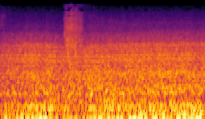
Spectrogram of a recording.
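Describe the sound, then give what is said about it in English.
A steady, loud engine roar from a vehicle driving backwards in a video game, holding level throughout with one brief hissing burst just after the first second. “we're driving backwards, which Brian says is always the best plan”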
